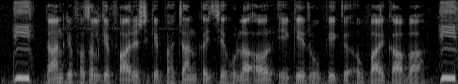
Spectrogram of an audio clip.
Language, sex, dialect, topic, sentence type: Bhojpuri, male, Western, agriculture, question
